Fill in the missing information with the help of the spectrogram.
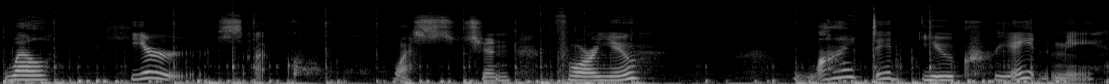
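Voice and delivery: slow, hesitant little creature voice; a lightly voiced small dragon, lost and unsure; puzzled creature drawing each word out slowly; timid cat dragon. Player voices cat dragon asking.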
